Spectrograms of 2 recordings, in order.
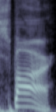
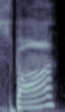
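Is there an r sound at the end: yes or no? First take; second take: yes; no. First: It ends with an added r sound. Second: It ends in a plain vowel, no r.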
